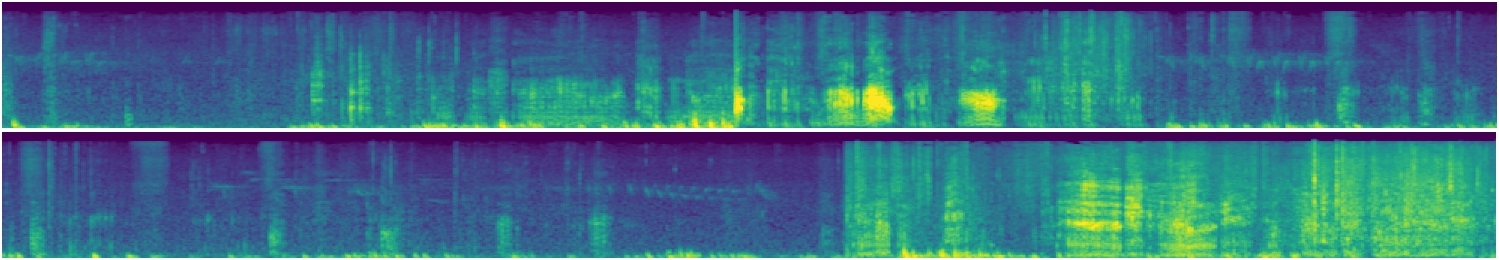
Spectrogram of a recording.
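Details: French bulldog attacking logs on a riverbank; short snorting growls and grunts come in irregular bursts with scuffling and knocking, ending in a loud rushing, splashing noise over the last seconds.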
